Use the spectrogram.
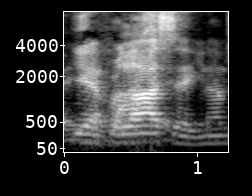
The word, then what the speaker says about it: Frilace: Frilace. Yeah, Frilace.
